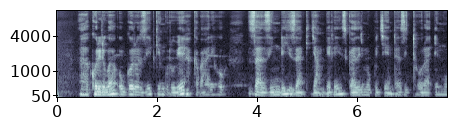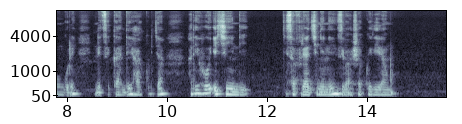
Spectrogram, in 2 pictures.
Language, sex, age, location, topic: Kinyarwanda, male, 18-24, Kigali, agriculture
